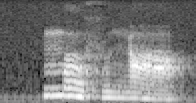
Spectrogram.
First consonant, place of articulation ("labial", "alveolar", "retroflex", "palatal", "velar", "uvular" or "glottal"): labial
